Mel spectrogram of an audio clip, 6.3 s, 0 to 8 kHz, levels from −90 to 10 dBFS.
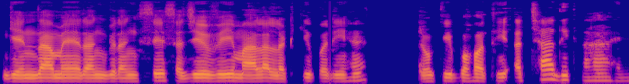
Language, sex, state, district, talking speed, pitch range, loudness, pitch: Hindi, male, Bihar, Muzaffarpur, 160 wpm, 110-120 Hz, -20 LUFS, 115 Hz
